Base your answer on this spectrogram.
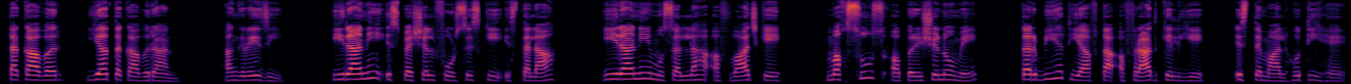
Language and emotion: Urdu, neutral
